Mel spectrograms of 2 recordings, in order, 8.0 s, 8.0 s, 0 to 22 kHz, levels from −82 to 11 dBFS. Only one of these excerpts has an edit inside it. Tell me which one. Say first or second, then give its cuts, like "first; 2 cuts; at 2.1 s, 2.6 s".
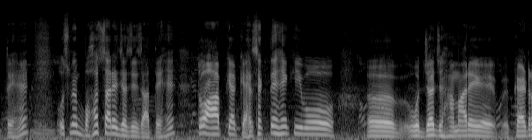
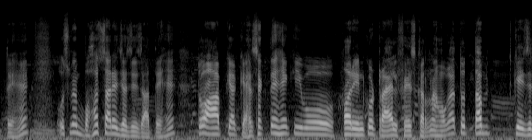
second; 1 cut; at 5.2 s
